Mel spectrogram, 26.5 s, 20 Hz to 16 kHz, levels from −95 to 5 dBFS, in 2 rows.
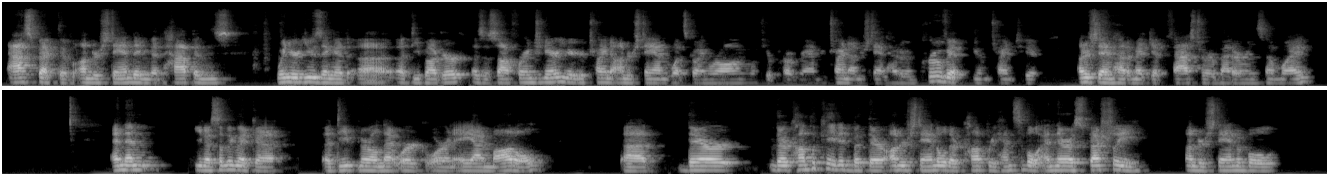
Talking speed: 170 wpm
